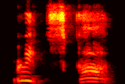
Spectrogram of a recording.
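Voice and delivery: high, loud burst of astonishment; amazed exclamation. A narrator's reading. Eustace hears what Jill has done, high amazed outburst. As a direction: exclaim it high, utterly taken aback.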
